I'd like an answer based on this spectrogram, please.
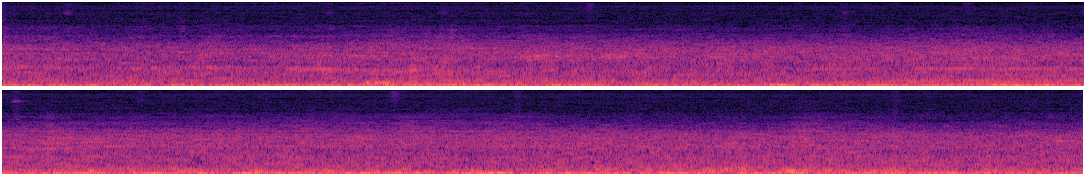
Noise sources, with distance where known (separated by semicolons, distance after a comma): unidentified human voice, far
